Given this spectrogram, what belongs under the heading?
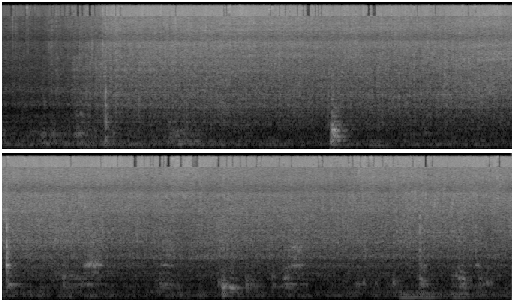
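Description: Bottle gourd peels dropped into a pan of lightly fried onion crackle and sizzle steadily, close up, with a few sharp stirring knocks and scrapes of the spatula scattered through.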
